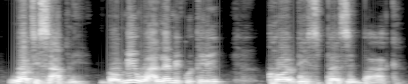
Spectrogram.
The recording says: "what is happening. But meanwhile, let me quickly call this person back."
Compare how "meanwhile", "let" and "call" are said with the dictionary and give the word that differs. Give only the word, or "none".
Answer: meanwhile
